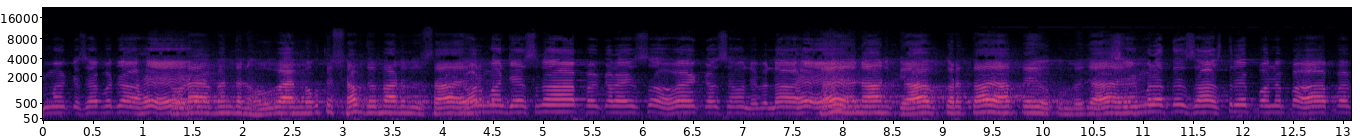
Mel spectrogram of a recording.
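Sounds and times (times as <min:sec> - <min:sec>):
man chanting melodic recitation: 0:00.0 - 0:13.0.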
